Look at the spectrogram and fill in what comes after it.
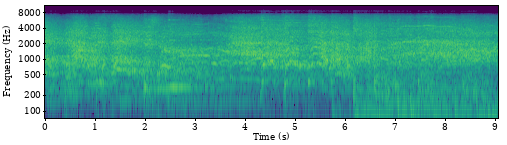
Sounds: cheering, crowd

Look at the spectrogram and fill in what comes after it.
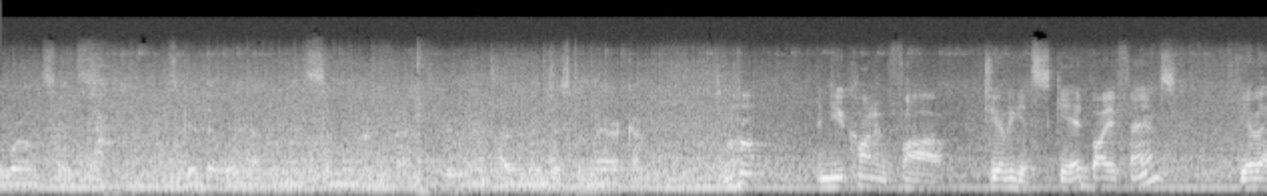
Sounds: speech

